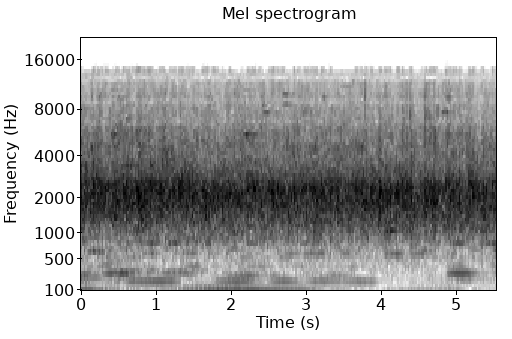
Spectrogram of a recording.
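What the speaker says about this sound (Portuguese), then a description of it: "E vamos aplaudir mais o Senhor Jesus." A church congregation applauding in praise, steady clapping filling the room while a low sustained organ or keyboard chord plays beneath it.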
